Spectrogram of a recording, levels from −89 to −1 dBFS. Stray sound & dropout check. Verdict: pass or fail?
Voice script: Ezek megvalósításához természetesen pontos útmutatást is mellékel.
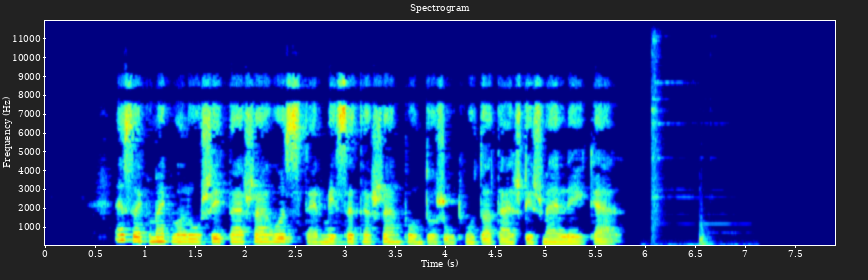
fail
